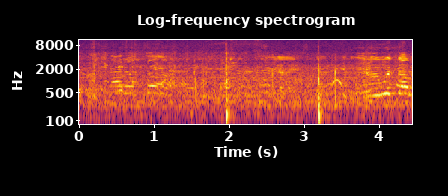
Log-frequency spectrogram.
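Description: Scattered voices of players and onlookers calling across an open football pitch, with two sharp knocks about two seconds and three seconds in, the first the louder.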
